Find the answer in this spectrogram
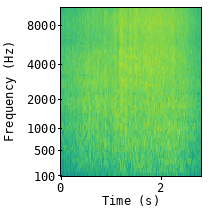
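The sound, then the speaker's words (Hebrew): Steady surf: waves wash and break continuously onto the beach with a broad hiss, swelling slightly midway, with some wind rumble and no voices. “זה מקום מצוין לעורר נוסטלגיה, כי הרבה אנשים מגיעים לחוף הים רק כשהם בחופש, זיכרונות מחופש הם לרוב חיוביים, או שאפשר להפוך אותם לחיוביים בקלות יחסית.”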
